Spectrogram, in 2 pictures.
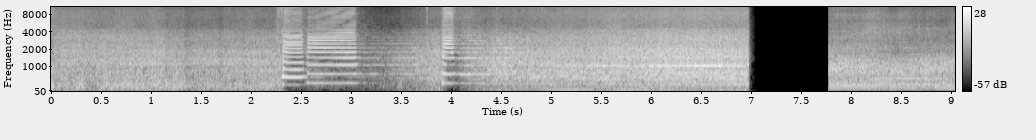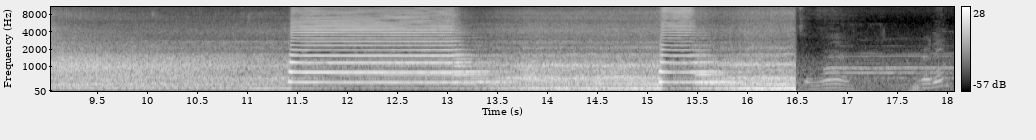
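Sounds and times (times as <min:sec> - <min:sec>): locomotive rumbling: 0:00.0 - 0:07.0, 0:07.8 - 0:18.0
train air horn: 0:02.3 - 0:07.0, 0:11.4 - 0:13.6, 0:15.1 - 0:16.1.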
